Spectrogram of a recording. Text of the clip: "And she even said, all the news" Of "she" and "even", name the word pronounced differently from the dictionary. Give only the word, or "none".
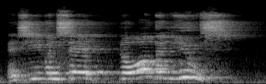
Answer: none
